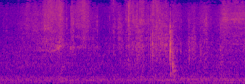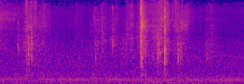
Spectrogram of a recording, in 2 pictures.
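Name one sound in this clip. Sheets of paper rustle as they are handled.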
